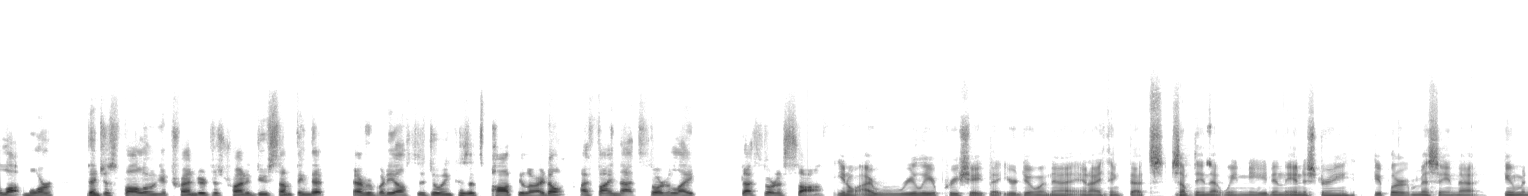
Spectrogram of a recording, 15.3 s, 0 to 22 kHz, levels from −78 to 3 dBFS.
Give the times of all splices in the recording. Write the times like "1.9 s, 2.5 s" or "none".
8.3 s

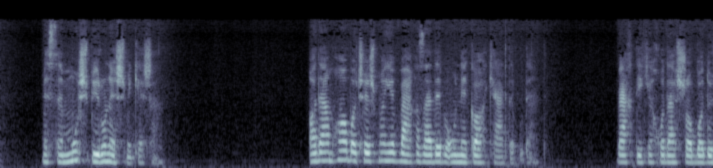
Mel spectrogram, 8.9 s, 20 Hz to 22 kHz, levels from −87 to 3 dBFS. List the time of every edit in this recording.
7.5 s

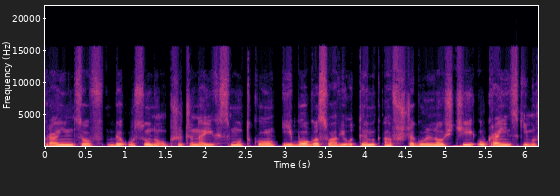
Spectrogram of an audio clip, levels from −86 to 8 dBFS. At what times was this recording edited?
4.1 s

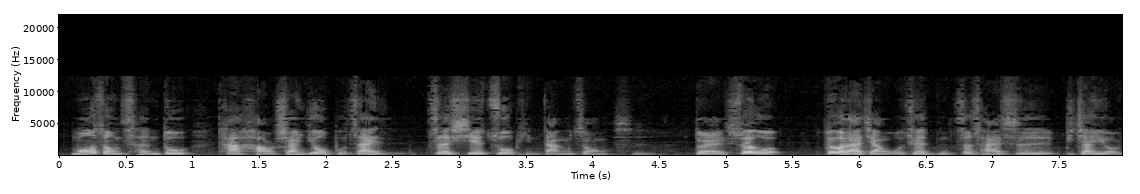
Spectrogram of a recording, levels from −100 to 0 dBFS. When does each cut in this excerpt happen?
none

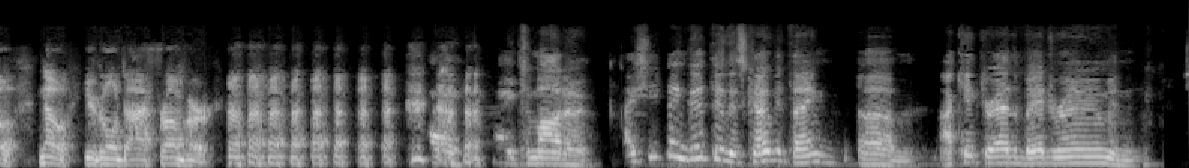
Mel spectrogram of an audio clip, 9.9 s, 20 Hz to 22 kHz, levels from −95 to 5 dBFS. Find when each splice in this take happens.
4.3 s

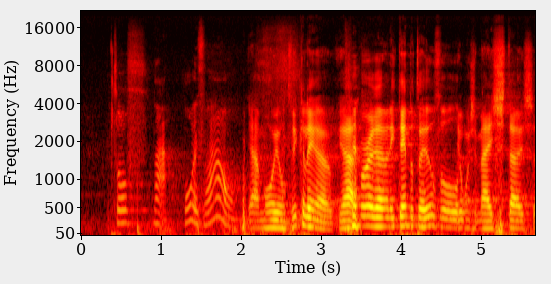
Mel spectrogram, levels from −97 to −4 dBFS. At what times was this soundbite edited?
3.5 s, 4.7 s

